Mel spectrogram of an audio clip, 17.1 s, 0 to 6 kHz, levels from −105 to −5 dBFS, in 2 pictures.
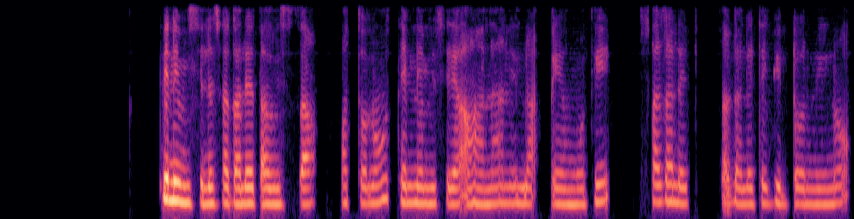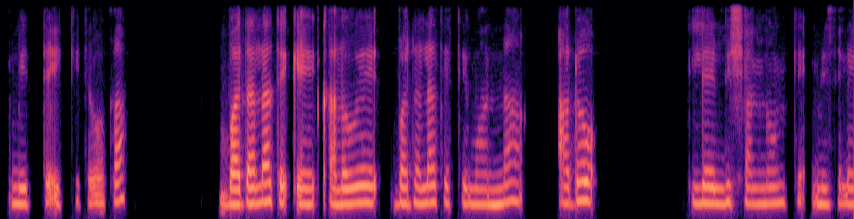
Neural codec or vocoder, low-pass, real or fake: codec, 24 kHz, 3 kbps, HILCodec; 5.4 kHz; fake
